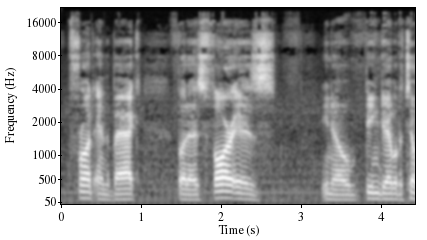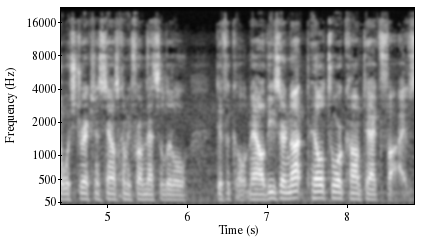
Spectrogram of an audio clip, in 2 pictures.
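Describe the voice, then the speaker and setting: Man, American accent, lower-pitched voice, casual product review, folksy, explanatory, unscripted. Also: slight background noise.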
